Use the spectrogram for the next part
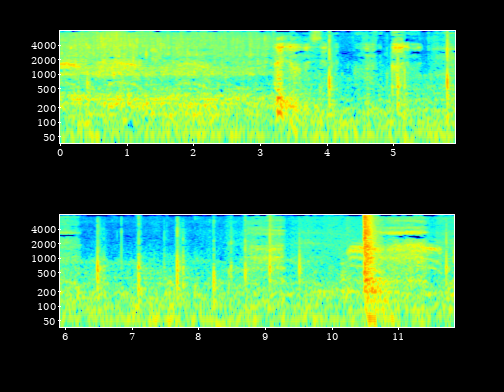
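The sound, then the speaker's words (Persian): Hands being rinsed under a running tap: a steady splash of water at first, then a string of sharp little splashes and knocks as the flow is worked through. “دستم آب بکشم، خودم رسوندم پشت در”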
